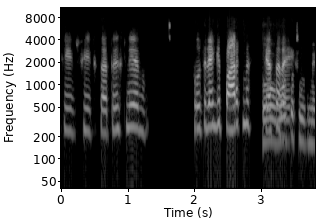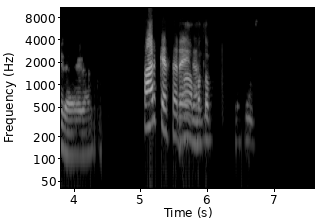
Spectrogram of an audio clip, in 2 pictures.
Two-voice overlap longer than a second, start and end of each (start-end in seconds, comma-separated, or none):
none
